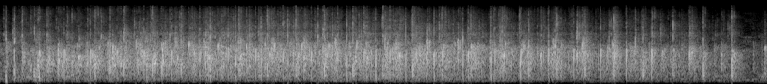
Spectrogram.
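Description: Sustained applause from a conference audience for the professors present, a dense crackle of many hands clapping at once, steady and fairly loud for several seconds before tapering slightly at the end.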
